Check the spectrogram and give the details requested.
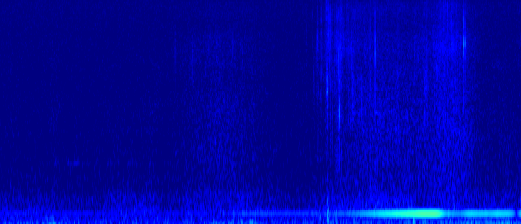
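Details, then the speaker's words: ASMR medical roleplay hearing test: a tuning fork is struck for a sound-localization check with eyes closed, giving a steady low hum that swells and fades over room hiss. "once you close your eyes and tell me where you hear the tune and Fork sound come from now good again"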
